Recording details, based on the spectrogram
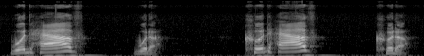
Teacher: you will notice that the h's disappear when they're in the middle of a word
